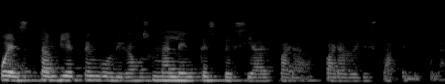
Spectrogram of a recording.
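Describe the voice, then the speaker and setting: Her voice fairly low and her tone dark and mellow, a woman speaks in a monotone, flat way. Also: moderate pace, big swings in loudness. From Mexico. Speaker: political scientist and professor. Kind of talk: interview conversation.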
